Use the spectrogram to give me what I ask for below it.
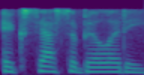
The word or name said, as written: accessibility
